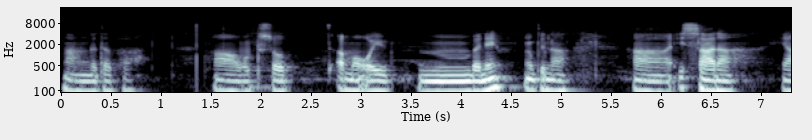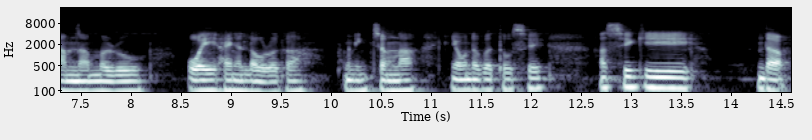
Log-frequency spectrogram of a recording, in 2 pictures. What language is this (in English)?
Manipuri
